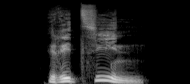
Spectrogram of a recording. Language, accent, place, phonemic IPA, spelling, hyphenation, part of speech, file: German, Germany, Berlin, /riˈtsiːn/, Rizin, Ri‧zin, noun, De-Rizin.ogg
- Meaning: ricin (poisonous substance)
